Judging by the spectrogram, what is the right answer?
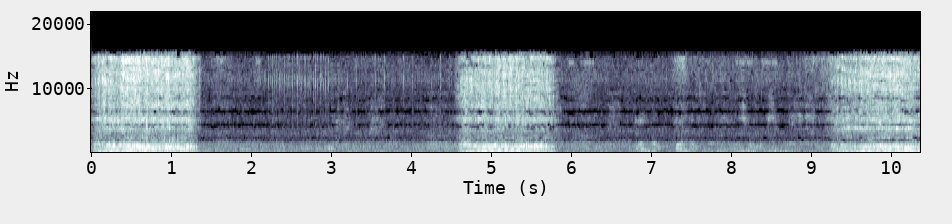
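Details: Snoring while falling asleep after getting drunk: loud, rattling snores about every 4 seconds, roughly 13 a minute, with quiet breathing between; heavy snoring.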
